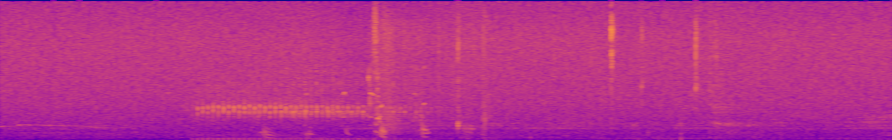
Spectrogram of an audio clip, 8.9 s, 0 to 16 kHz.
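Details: Sharp-tailed grouse at a snow-covered lek in Carlton County, Minnesota, in April 2013, males dancing with purple air sacs inflated. A fast two-second burst of low rattling pulses with a thin high tone, then scattered clucks, chirps and clicks.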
